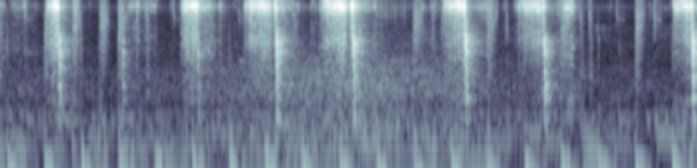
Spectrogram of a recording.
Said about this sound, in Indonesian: iris ya ini ya, jadi mengirisnya seperti ini,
